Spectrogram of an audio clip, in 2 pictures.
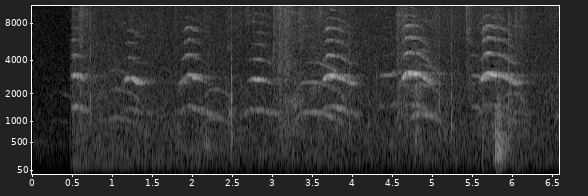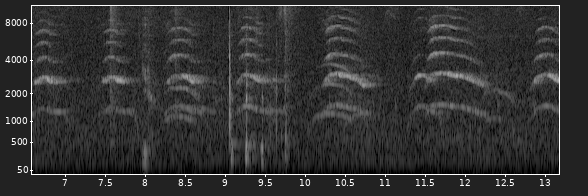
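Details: Mother cat moving her four kittens to a new place; loud, high, arched mews repeat about once a second, each bright and tonal with rich overtones, with a few sharp clicks and rustles between calls.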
